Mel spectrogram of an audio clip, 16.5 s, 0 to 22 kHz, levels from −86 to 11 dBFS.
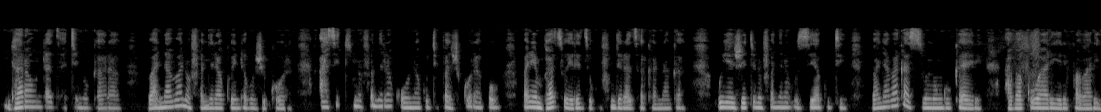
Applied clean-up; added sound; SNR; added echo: none; none; none; none.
